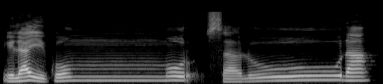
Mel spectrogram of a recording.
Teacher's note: মিম সেকেন্ডের পরে মিম এসছে, প্রথম মিম দ্বিতীয় মিমের সঙ্গে মিলিয়ে গুণনার সঙ্গে পড়তে হবে। একে ঈদগামে সাফাবি বলে।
